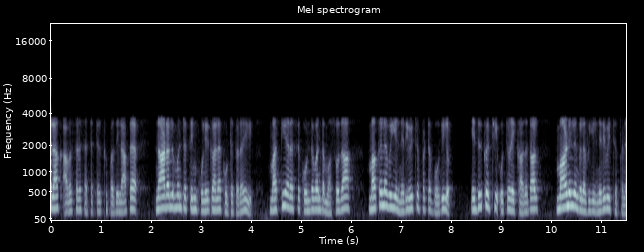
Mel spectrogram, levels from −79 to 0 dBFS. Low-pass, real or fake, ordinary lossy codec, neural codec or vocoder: 3.6 kHz; fake; none; codec, 16 kHz, about 1 kbps, DyCAST, with the encoder's durations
